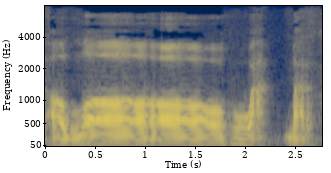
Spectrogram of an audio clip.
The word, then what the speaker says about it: Allahu Akbar: hingga terbaca seperti Akbar jangan lagi dibaca panjang bnya soah ada Alif antara ba dan Ro Jadi Allahu akbar jangan e Karena sebab kalau dibaca Akbar itu kata ulama itu maknanya jadi lain maknanya jadi lain Allah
